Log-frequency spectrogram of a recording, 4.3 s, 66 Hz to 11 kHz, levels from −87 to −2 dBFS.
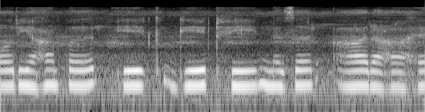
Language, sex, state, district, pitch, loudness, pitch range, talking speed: Hindi, female, Himachal Pradesh, Shimla, 220 Hz, -14 LUFS, 215-225 Hz, 140 wpm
